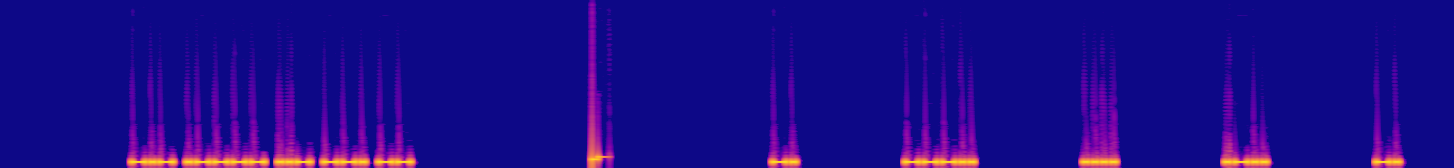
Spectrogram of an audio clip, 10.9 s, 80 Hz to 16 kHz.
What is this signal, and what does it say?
Morse code, heard as a keyed tone, about 36 wpm, spaced as for 15 wpm, 700 Hz. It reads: K1UGM N8HLN
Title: USA Call Signs - 5 Characters - 8x Character Spacing - 35wpm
